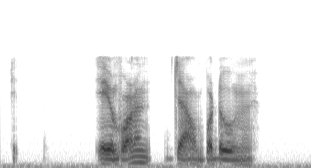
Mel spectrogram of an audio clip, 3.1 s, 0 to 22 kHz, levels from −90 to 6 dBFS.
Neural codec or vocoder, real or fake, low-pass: autoencoder, 22.05 kHz, a latent of 192 numbers a frame, VITS, trained on many speakers; fake; 5.4 kHz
